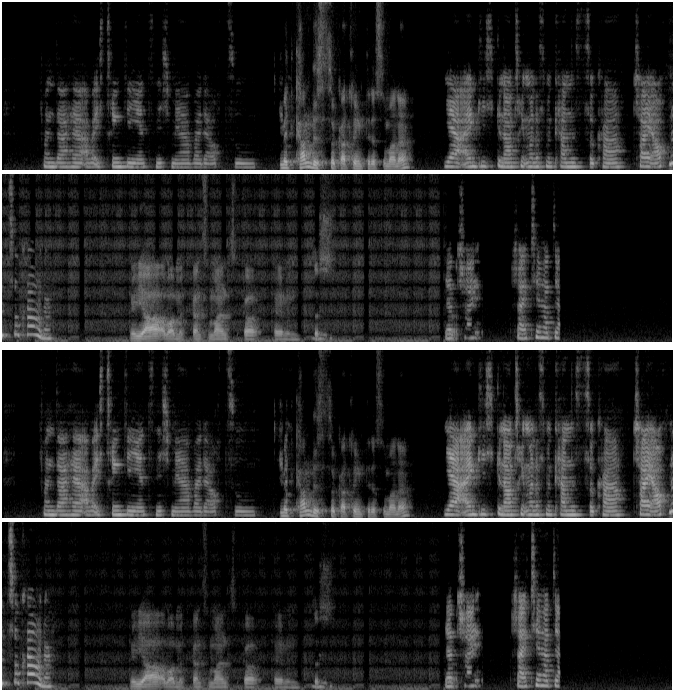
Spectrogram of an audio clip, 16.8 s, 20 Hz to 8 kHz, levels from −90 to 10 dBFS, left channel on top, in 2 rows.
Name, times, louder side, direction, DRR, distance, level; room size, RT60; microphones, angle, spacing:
voice 1, 0.5-3.2 5.5-9.1 12.3-12.4 13.9-14.4 14.8-15.4, right 3 dB, 35° right, 1.8 m, -33 dB
voice 2, 3.5-5.1 10.0-12.5 13.9-14.1, left 4 dB, 35° left, 0.5 m, -34 dB
Male speech man speaking, 8.3-13.9, left 3 dB, 75° left, 7.8 m, -56 dB
head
